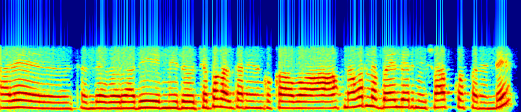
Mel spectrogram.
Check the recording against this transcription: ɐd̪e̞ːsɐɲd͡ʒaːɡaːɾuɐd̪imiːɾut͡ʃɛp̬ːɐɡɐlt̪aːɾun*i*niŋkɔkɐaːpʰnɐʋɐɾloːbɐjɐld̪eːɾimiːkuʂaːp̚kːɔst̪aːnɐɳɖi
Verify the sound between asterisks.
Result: incorrect: e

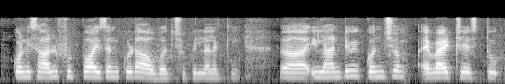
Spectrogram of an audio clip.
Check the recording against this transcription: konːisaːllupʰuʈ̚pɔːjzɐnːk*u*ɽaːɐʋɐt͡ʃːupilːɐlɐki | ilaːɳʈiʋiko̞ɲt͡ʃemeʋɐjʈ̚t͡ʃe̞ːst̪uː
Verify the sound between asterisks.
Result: incorrect: uː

